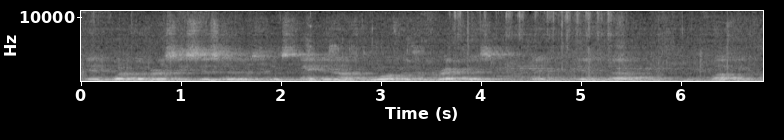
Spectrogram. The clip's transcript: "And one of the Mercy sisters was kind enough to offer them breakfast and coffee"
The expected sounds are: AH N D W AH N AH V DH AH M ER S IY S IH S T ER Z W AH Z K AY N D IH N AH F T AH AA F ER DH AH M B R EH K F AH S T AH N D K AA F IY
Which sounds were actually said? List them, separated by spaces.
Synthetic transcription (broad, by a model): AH N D W AH N AH V DH AH M ER S IY S IH S T ER Z W AH Z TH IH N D IH N AH F T AH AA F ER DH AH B R EH K F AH S T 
